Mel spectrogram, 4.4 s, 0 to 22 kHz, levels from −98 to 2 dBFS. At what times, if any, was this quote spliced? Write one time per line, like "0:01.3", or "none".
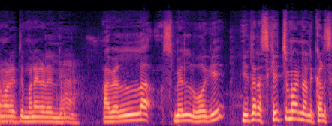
0:03.1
